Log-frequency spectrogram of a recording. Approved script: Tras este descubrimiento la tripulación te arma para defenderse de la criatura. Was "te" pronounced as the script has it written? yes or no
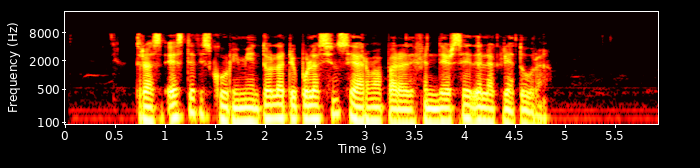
no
